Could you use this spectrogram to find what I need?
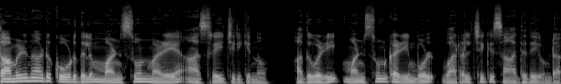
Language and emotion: Malayalam, neutral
